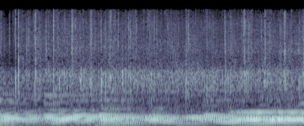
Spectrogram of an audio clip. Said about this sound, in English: Come on, let's give them a round of applause.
